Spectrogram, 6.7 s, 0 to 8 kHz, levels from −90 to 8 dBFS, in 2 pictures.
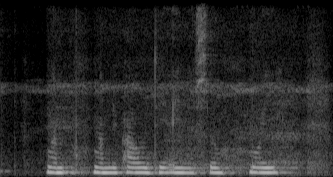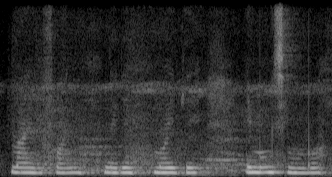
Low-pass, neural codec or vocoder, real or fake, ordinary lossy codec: none; none; real; none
